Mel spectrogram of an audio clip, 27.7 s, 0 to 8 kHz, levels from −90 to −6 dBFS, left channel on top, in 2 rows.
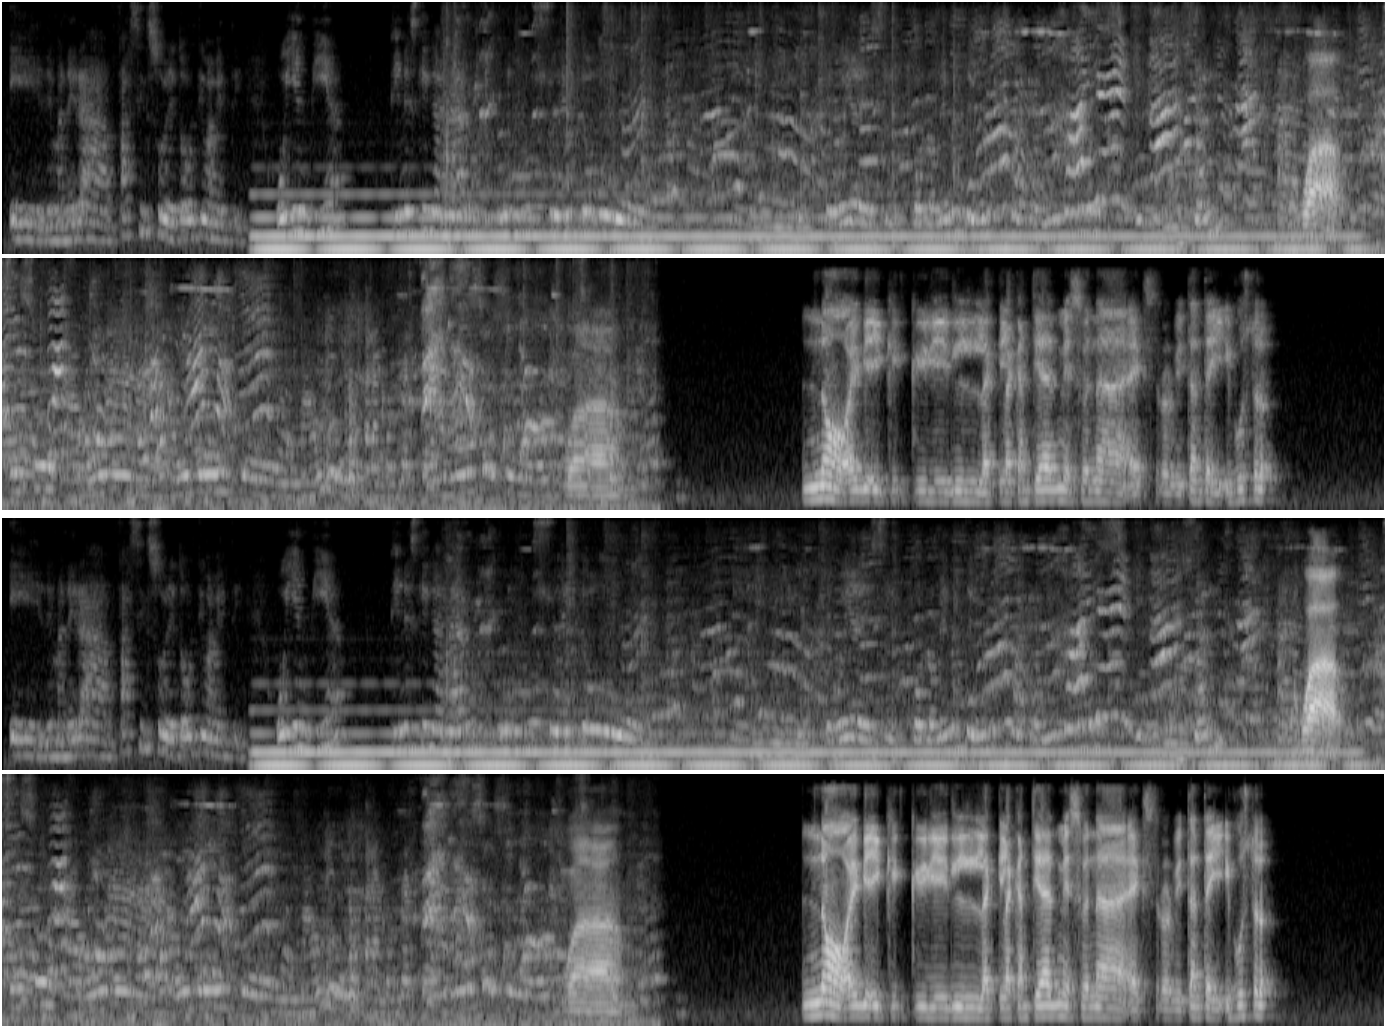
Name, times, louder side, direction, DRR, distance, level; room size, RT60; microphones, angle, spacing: voice 1, 0.1-3.4 3.9-6.5 7.3-12.3 12.7-13.2 13.8-19.7 20.5-20.6, left 1 dB, 5° left, 0 dB, 1.2 m, -40 dB
sound 1, 2.5-13.6, left 2 dB, 80° right, 1.0 m, -34 dB
sound 2, 4.4-20.4, left 3 dB, 80° left, 1.1 m, -40 dB
voice 2, 12.9-13.4 19.4-20.2 21.8-26.4, right 4 dB, 45° right, 9 dB, 0.6 m, -28 dB
6.1 x 2.8 x 2.4 m, 0.34 s
head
